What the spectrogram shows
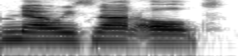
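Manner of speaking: ordinary talk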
